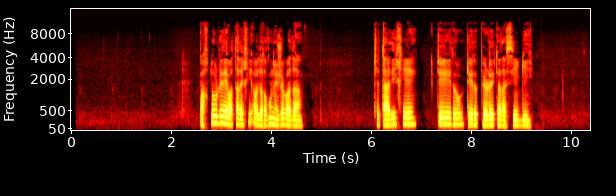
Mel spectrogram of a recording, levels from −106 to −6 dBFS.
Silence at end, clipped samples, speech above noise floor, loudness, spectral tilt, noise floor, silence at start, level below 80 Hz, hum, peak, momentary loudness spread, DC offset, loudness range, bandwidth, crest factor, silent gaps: 1.2 s; under 0.1%; 54 dB; -23 LUFS; -6.5 dB/octave; -76 dBFS; 2.6 s; -72 dBFS; none; -6 dBFS; 9 LU; under 0.1%; 3 LU; 11.5 kHz; 20 dB; none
